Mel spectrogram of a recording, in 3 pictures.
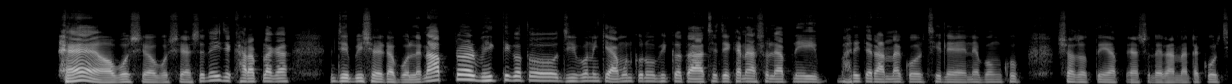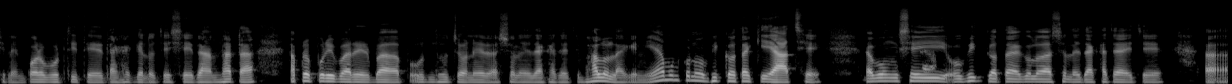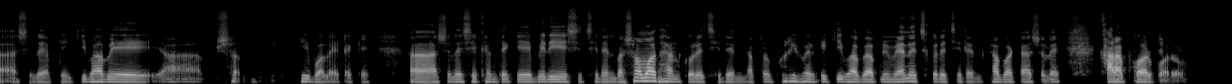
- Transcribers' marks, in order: "ব্যক্তিগত" said as "ভ্যক্তিগত"; tapping; scoff
- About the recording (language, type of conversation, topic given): Bengali, podcast, বাড়ির রান্নার মধ্যে কোন খাবারটি আপনাকে সবচেয়ে বেশি সুখ দেয়?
